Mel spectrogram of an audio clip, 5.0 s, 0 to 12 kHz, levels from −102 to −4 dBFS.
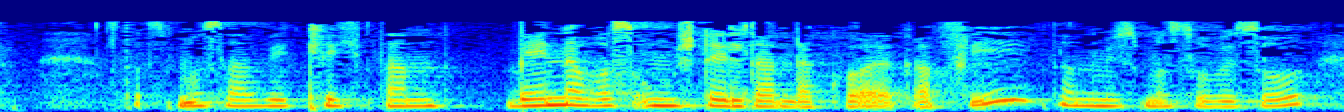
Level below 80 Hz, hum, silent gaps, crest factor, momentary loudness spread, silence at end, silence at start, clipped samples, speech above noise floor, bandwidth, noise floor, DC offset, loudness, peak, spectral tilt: -70 dBFS; none; none; 14 dB; 8 LU; 0 s; 0.2 s; under 0.1%; 25 dB; 6.4 kHz; -53 dBFS; under 0.1%; -29 LUFS; -14 dBFS; -6.5 dB/octave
